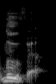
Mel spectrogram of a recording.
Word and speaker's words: Louisville: Is it Louisville? Is it Louisville? But it's pronounced Louisville.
